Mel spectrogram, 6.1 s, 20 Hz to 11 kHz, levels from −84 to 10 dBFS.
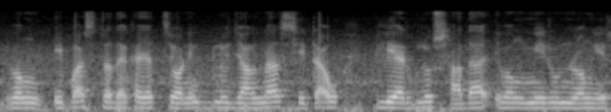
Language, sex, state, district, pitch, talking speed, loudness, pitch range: Bengali, female, West Bengal, North 24 Parganas, 150 Hz, 135 wpm, -16 LUFS, 150-155 Hz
